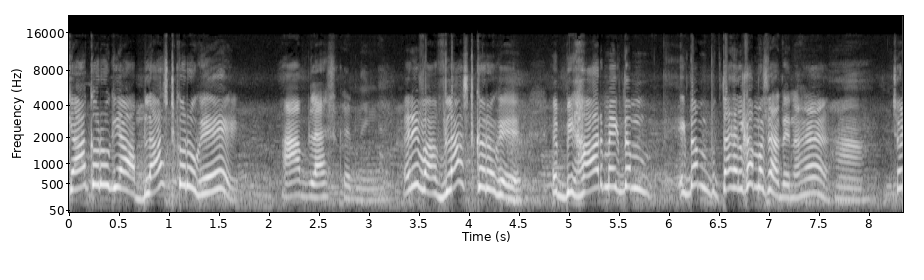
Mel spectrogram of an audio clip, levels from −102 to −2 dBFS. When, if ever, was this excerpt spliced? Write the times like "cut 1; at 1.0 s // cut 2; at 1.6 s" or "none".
none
